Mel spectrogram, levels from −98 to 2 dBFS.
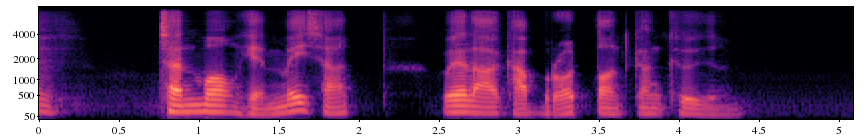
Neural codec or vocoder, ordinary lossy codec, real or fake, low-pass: codec, 16 kHz, about 1 kbps, DyCAST, with the encoder's durations; none; fake; 7.2 kHz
